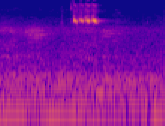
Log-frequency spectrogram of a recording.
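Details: A male cricket gives one brief chirp while cleaning his body, described as a happy sound: a pure, high-pitched tone broken into four quick pulses.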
